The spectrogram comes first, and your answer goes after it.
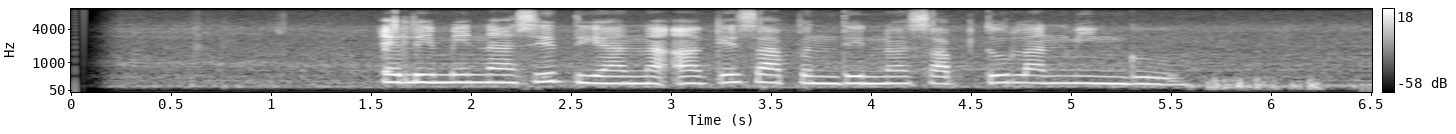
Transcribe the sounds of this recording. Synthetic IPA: ʔeliminasid̪̥i̤anaʔakesab̥ə̤nt̪inɔsap̚t̪ulanmiŋɡu

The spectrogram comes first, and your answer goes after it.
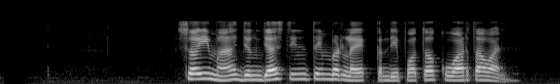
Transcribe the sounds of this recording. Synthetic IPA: soimad͡ʒɨŋd͡ʒast̪int̪imbərlɛkːɨrdipɔt̪ɔkuwart̪awan

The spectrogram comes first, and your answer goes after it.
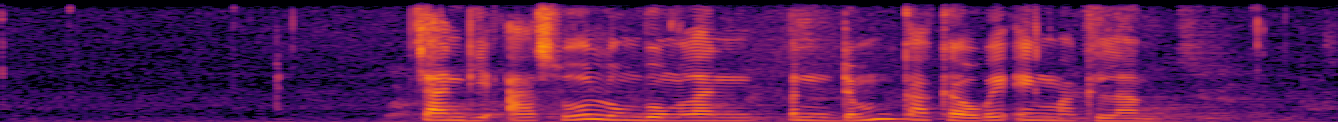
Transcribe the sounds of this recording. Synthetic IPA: t͡ʃandiʔasulumbʊŋlanpənɖəmkaɡ̥a̤weʔɪŋmaɡ̥ə̤laŋ

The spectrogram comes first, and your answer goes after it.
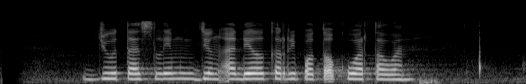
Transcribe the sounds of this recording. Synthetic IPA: d͡ʒut̪aslimd͡ʒɨŋadɪlkɨrdipɔt̪ɔkuwart̪awan

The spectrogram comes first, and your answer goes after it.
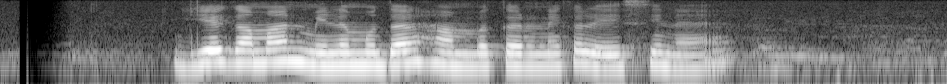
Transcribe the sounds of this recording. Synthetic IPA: ɡijəɡamanmiləmud̪alɦambəkəɾənekəleːsinɛː

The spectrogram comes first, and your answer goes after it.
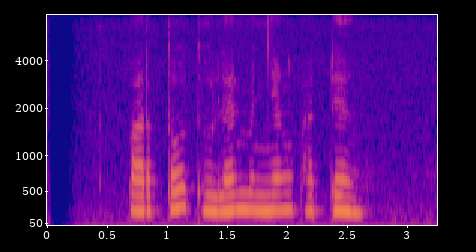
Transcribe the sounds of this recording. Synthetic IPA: part̪ɔd̪̥o̤lanməɲaŋpaɖ̥a̤ŋ

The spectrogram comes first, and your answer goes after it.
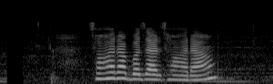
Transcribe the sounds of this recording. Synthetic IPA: t͡sʰʌɦʌɾabʌd͡zart͡sʰʌɦʌɾa

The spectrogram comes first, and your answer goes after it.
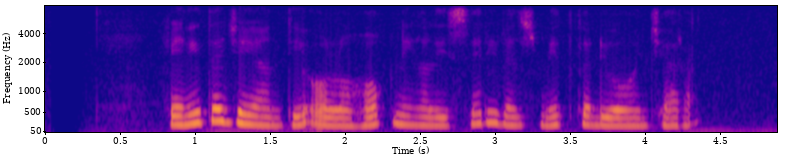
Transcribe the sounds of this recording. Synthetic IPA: fɛnit̪ad͡ʒajant̪iʔɔ̰lɔɦɔk̚niŋalisɛɾidansmit̪̚kɨrdiwawaɲt͡ʃaɾa

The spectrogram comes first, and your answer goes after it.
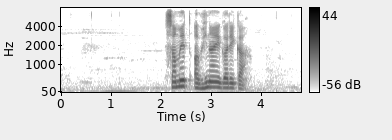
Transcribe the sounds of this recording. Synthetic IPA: sʌmet̪ʌbʱinʌjɡʌɾeka̰

